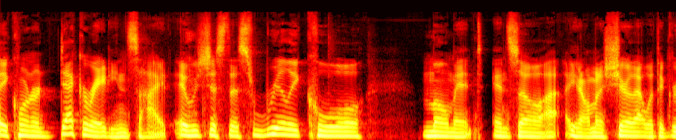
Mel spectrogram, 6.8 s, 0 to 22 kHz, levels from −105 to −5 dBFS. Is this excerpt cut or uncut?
uncut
